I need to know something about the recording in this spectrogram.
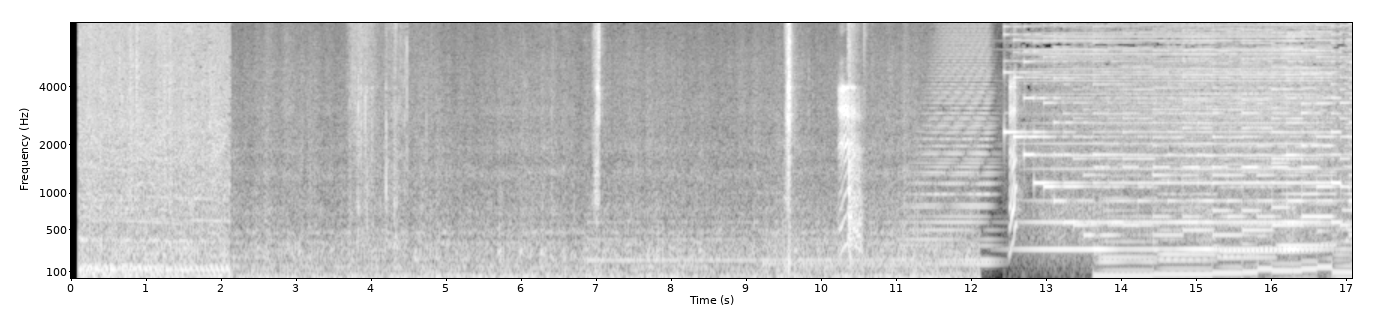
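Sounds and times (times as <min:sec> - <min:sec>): train rumbling in motion: 0:00.1 - 0:11.4.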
